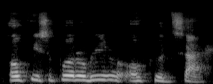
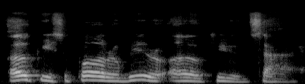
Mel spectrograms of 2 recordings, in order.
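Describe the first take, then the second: First: It is said without a Southern American accent. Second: It is said with a Southern American accent.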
